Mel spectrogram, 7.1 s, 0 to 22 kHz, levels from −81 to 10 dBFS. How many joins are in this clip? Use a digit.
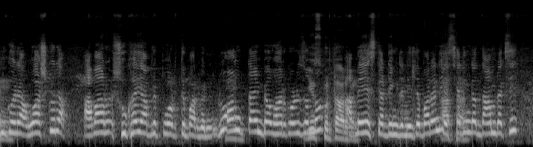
0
